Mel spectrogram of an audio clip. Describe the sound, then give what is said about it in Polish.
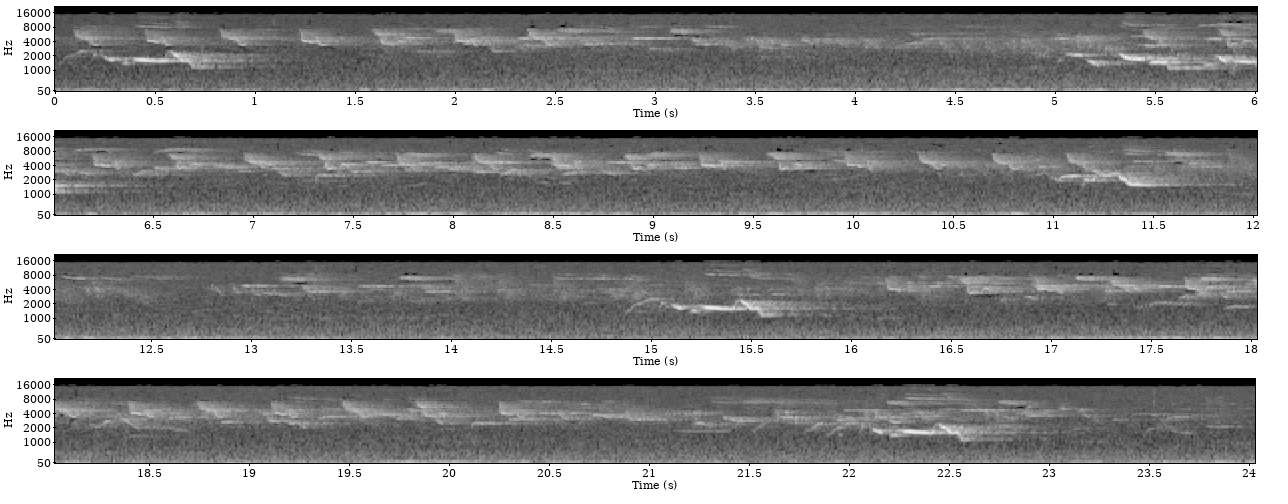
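A Eurasian golden oriole sings in a Polish summer, giving brief fluty phrases that recur every few seconds over a continuous high twittering. “Posłuchajmy więc śpiewu wilgi. Dla mnie to z pewnością jeden z najpiękniejszych głosów polskiego lata.”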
